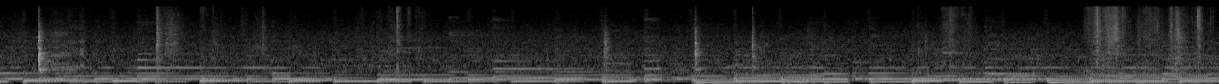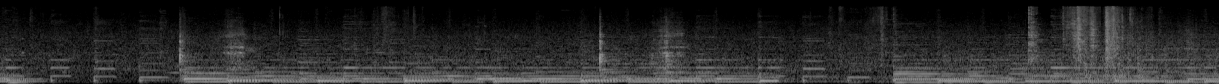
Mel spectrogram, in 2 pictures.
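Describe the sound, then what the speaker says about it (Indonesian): Bomboloni doughnuts frying in hot oil give a steady, crackling sizzle that runs throughout, with background music playing over it and no talk. "kita goreng lagi hingga selesai ya"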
